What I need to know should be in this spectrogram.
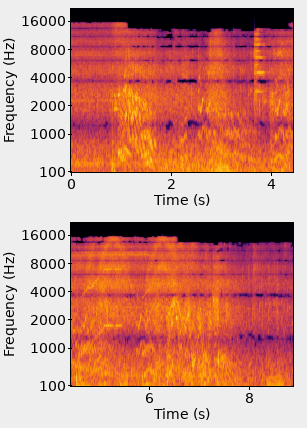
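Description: A vacuum roars as it sucks in air.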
